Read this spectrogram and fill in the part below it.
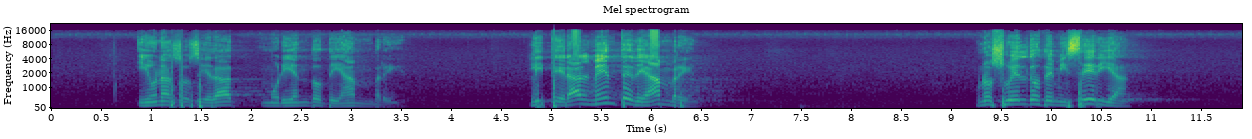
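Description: A middle-aged man speaks with animation through a microphone, in short phrases with pauses, in a slightly echoing room.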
